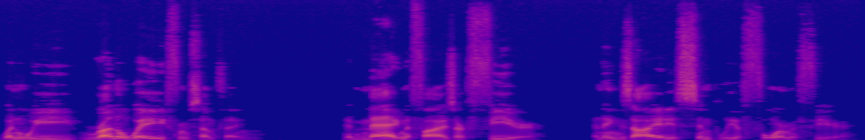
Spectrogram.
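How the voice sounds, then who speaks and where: Pausing between phrases, a lowish-voiced man takes listeners through a guided meditation at a calm, measured pace.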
